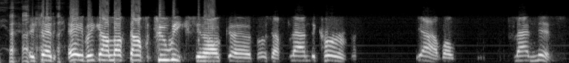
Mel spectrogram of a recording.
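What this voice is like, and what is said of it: Put-on New York accent. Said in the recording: “Now you sound like a real New Yorker ... his best New York impression”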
